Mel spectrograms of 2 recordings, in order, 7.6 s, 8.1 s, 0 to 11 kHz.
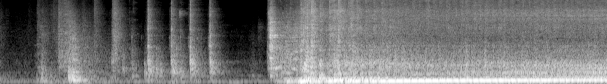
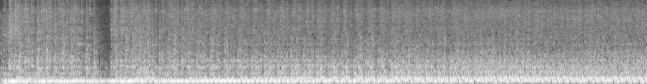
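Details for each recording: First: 1970 Chevy C10 305 small-block V8 after a new intake manifold and carburetor: a few clicks, then it catches and settles into a steady, even, deep idle with no misses, running well. Timing still to be set, and the distributor clamp was installed upside down. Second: 1970 Chevy C10 small block V8 idling: deep, lumpy, low beat wavering as if about to stall; idle speed too low, owner plans less ignition timing and more idle; transmission may have been in gear.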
